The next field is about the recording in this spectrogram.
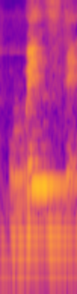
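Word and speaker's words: Wednesday: There is वेंसडे, नॉट वेडनेसडे.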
